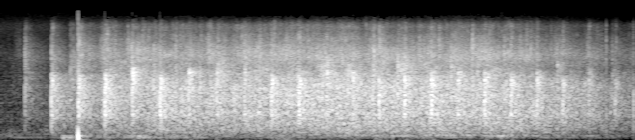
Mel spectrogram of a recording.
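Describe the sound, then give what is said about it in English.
An audience breaks into sustained applause at the end of a speech on antitrust enforcement, many hands clapping in a dense, steady roar that rises quickly and holds strong throughout, full. “All right, so strong applause for that final thought”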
